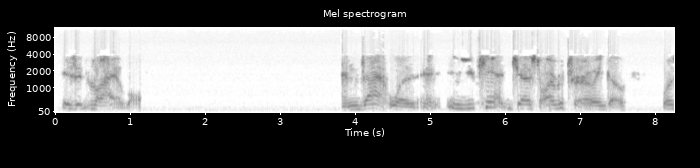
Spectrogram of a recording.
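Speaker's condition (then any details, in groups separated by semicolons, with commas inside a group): Cerebral palsy; month in incubator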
